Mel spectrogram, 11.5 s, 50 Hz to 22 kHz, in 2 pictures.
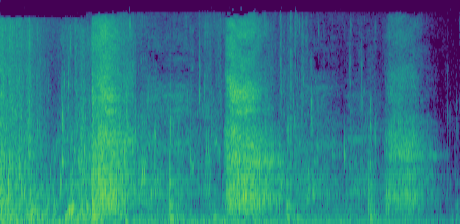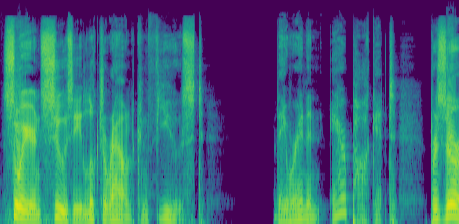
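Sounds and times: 
water splashing: 0.0s - 5.8s
breathy gasps: 1.1s - 5.6s, 10.7s - 11.1s
speech: 5.9s - 8.4s, 9.2s - 11.4s.

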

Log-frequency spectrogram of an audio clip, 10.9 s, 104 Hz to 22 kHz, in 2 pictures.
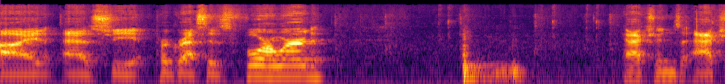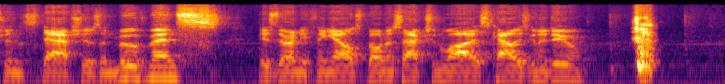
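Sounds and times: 
speech: 0.2s - 2.6s, 4.7s - 10.4s
sneeze: 10.2s - 10.4s.

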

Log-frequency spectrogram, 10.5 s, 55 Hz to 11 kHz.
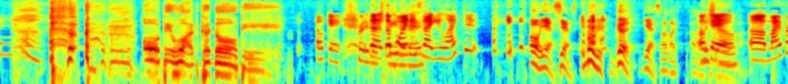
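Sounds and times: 
person doing a mock coughing fit with harsh raspy coughs: 0.6s - 1.9s
speech: 0.9s - 10.5s.

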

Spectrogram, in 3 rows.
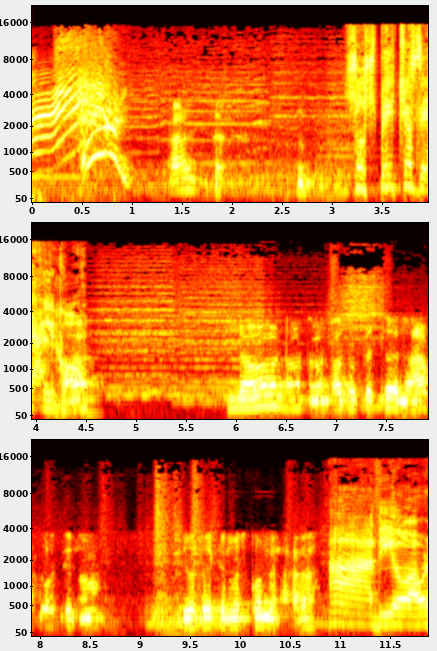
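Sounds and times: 
cat meowing: 0.0s - 1.0s
speech: 1.4s - 4.7s, 5.9s - 11.8s.

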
